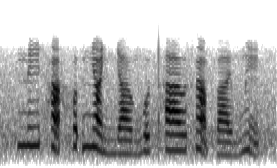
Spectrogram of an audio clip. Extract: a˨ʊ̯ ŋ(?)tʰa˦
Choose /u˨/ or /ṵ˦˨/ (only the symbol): ṵ˦˨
